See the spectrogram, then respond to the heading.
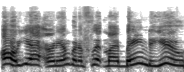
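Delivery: high, gushing, fawning female fan voice. Mocking female fans of a man who smells awful: imitating female fans, mocking. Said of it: "all you ladies out there that were like".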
